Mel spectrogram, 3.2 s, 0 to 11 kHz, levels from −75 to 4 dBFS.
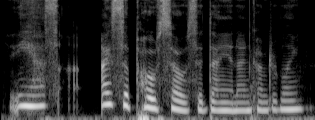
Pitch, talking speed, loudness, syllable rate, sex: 220 Hz, 135 wpm, -17 LUFS, 5.6 syllables/s, female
